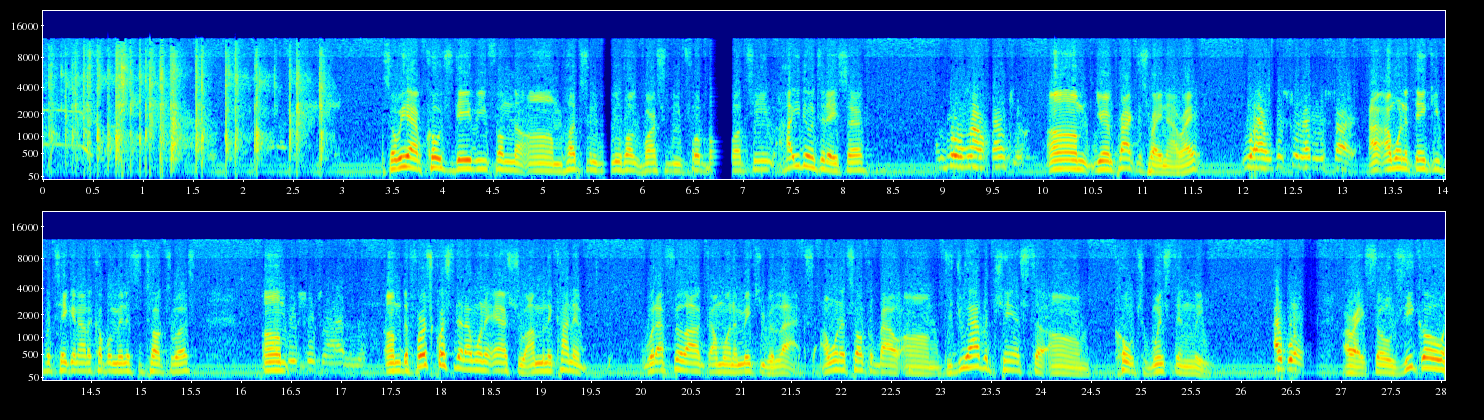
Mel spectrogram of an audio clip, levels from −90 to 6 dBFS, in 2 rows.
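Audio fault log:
throughout, stuck bit: Distortion rides on the whole clip, with noise filling the pauses. The likely cause is one data bit held at a fixed value.
4.63–5.70 s and 6.26–6.62 s, repeated stalls (stutter): The audio drags and catches, with 14 brief holds (longest 90 ms) and then 5 (longest 15 ms). Late packets kept emptying the buffer, and nothing is lost.
6.68–6.91 s, call audio freeze: A 210 ms hold fades to about 100 ms of silence before the audio resumes intact, likely because delayed packets emptied the jitter buffer.
8.06–8.93 s, jitter buffer slow-down: The audio stretches to about 86% speed at unchanged pitch, adding 134 ms, as repeated pitch periods rebuild a depleted buffer reserve.
10.71–15.33 s and 27.08–27.91 s, jitter buffer speed-up: The audio hurries to 106% and then 105% speed at the same pitch, as the receiver trims roughly 300 ms and then about 50 ms to reduce its backlog.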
